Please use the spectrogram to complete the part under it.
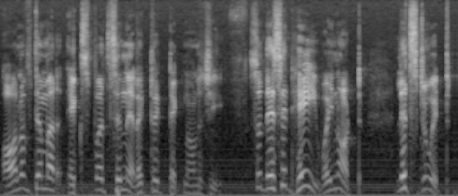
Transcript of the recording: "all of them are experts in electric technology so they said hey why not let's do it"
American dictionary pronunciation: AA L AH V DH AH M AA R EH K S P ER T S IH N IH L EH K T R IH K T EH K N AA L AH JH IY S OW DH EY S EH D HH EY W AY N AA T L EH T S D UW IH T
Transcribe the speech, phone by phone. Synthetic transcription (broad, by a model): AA L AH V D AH M AA R EH K S P ER T S IH N IH L EH K T R IH K T EH K N AA L AH JH IY S OW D EY S EH D HH EY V AY N AA T L EH T S D UW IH T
